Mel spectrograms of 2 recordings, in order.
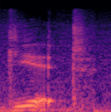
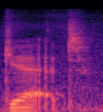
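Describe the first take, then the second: First: The word has a Southern US pronunciation. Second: The word has a Northern US pronunciation. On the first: The speaker calls it wrong. "he would constantly say "get" ... "get" is a southern thing" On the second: The speaker calls it right. "instead of"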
